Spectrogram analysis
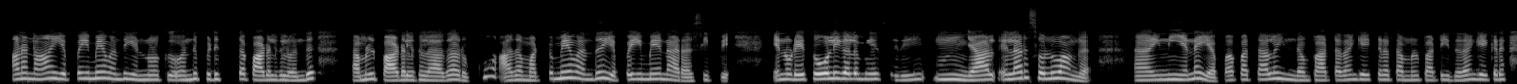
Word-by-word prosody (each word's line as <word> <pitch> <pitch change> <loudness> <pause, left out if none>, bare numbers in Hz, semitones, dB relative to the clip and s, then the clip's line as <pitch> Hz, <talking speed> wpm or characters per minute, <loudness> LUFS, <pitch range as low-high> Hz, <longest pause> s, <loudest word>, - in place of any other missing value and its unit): ஆனா, 255 +3 +2
நான் 265 +4 +1
எப்பயுமே 275 +3 0
வந்து 250 +1 -1
எனக்கு 215 0 -3
வந்து 220 +5 0
பிடித்த 240 +2 -4
பாடல்கள் 205 0 +2
வந்து 225 +7 +2 0.4
தமிழ் 230 +6 +1
பாடல்களா 200 +1 +3
தான் 225 0 +2
இருக்கும். 340 - -7
அத 195 +3 -2
மட்டுமே 265 +10 +1
வந்து 250 +3 -1
எப்பயுமே 240 +4 0
நான் 190 -4 0
ரசிப்பேன். 165 -1 -8 0.4
என்னுடைய 230 0 +3
தோழிகளுமே 255 -1 +6
சரி 200 +1 -6 0.3
ம் 230 -1 +3
யால் 220 +3 +4
எல்லாரும் 280 +5 +2
சொல்லுவாங்க. 265 - +3 0.6
அ - - 0 0.3
"நீ 230 - +2
என்ன 270 +3 +1 0.2
எப்ப 195 +6 -4
பாத்தாலும் 235 +4 0
இந்த 205 -3 -2
பாட்ட 195 0 -1
தான் 230 +2 -4
கேட்கிற, 225 0 -2
தமிழ் 205 0 -5
பாட்டு 200 +1 -4
இத 190 0 -5
தான் 230 +1 -2
கேட்குற. 225 +1 -2
225 Hz, 160 wpm, -24 LUFS, 205-250 Hz, 0.6 s, தோழிகளுமே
